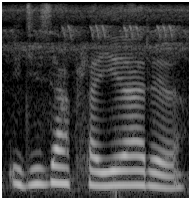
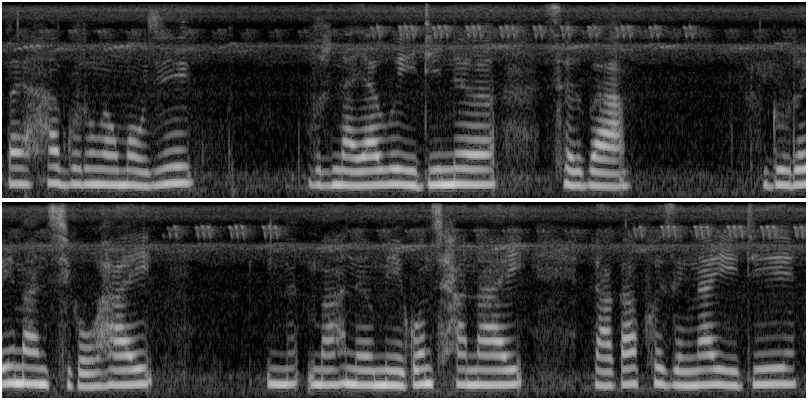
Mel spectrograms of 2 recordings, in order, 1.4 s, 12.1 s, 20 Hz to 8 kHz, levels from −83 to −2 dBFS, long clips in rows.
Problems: constant background noise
